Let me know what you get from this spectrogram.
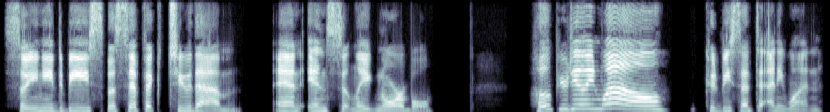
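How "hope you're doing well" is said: high, drawn-out mock pleasantry; generic cheery greeting. Sender writing to just anyone, hammed-up generic cheer. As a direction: chirp it slowly like a stock email opener. Voicing a generic outreach message.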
